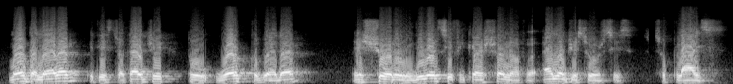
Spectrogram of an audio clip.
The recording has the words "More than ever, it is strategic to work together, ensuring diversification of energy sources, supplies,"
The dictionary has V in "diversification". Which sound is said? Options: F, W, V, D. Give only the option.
V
